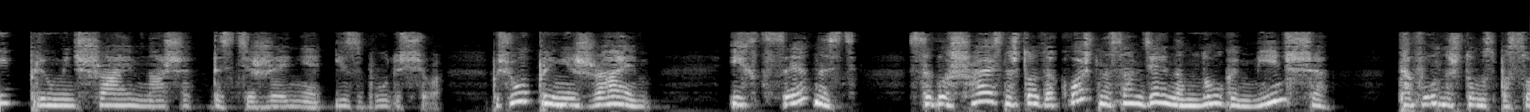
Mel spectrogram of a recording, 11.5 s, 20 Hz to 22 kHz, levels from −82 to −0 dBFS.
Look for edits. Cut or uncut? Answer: uncut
